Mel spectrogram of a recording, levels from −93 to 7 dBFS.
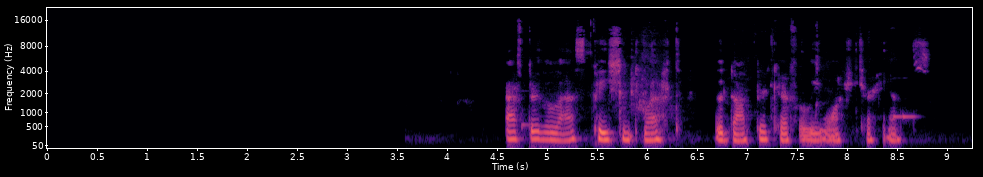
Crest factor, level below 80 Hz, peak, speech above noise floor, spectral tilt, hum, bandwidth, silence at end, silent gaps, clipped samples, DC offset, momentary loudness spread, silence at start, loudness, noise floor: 22 dB; -74 dBFS; -16 dBFS; 49 dB; -6 dB/octave; none; 15.5 kHz; 0.45 s; none; under 0.1%; under 0.1%; 14 LU; 4.6 s; -34 LUFS; -82 dBFS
